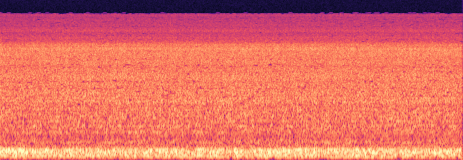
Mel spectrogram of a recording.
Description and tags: Machine Humming
Machine running and humming in a room.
